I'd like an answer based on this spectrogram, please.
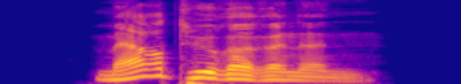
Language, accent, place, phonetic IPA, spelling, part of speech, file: German, Germany, Berlin, [ˈmɛʁtyʁəʁɪnən], Märtyrerinnen, noun, De-Märtyrerinnen.ogg
- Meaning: plural of Märtyrerin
